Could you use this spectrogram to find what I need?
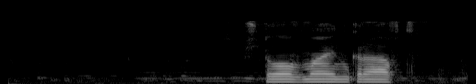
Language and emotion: Russian, sad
